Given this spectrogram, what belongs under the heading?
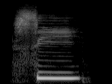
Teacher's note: First tone high level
